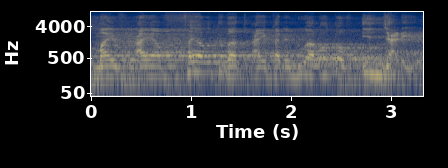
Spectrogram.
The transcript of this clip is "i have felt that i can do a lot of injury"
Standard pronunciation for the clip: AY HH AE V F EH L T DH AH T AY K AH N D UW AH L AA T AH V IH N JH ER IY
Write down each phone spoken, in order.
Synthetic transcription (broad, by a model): AY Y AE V F EH L T DH AH T AY K AH N D UW AH L AA T AH V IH N JH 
